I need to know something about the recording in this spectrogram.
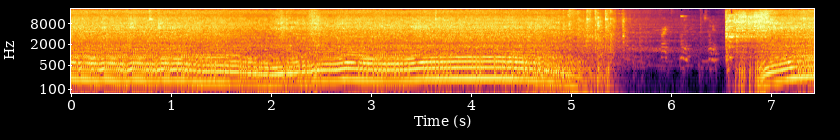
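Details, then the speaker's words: Chevy S10 swapped with a 3.0L turbo boat engine during break-in, around 2000 rpm: steady high drone whose wavering tone sags to near silence, then restarts. The belt threw off the alternator because its bracket is out of alignment and the belt runs curved; nothing hot. "the belt just threw off the alternator it's uh hauling ass nothing hot"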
